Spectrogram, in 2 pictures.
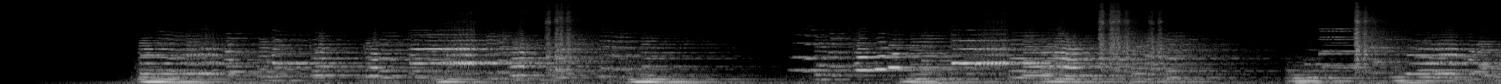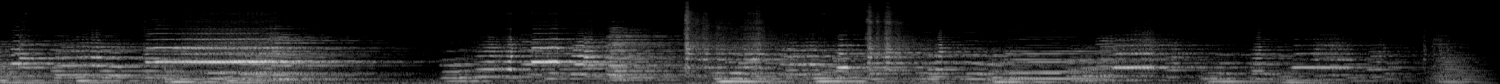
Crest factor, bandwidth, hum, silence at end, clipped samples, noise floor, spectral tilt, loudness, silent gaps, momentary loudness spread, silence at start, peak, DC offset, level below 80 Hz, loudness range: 18 dB; 16.5 kHz; none; 0.2 s; under 0.1%; -76 dBFS; -6 dB/octave; -26 LUFS; none; 18 LU; 1.35 s; -8 dBFS; under 0.1%; -44 dBFS; 9 LU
